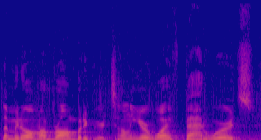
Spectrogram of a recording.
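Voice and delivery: loud, driving sermon build; fiery preaching. Acted. Pastor challenging husbands in church, loud fiery preaching. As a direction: preach it hard to the crowd. Interpreter matches preaching force.

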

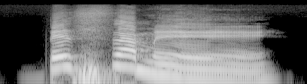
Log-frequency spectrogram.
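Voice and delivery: loud parrot squawk, bésame rising each time. Acted. Parrot from an unchristian home squawking at its new owner, loud. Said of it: "la cotorra constantemente decía".

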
